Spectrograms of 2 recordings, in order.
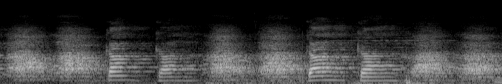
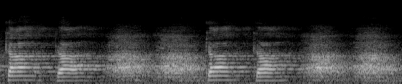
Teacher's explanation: ज़बान की जड़ से थोड़ा आगे बढ़ाकर, उस बराबर ऊपर के, तालु के साथ लगाकर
